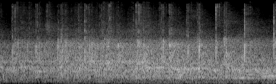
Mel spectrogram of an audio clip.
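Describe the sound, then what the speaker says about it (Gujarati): Steady, thunderous applause from a school quiz competition audience fills the space, dense continuous clapping with no pauses, loud and sustained throughout. "ખૂબ તાળીઓના ગડગડાટ."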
